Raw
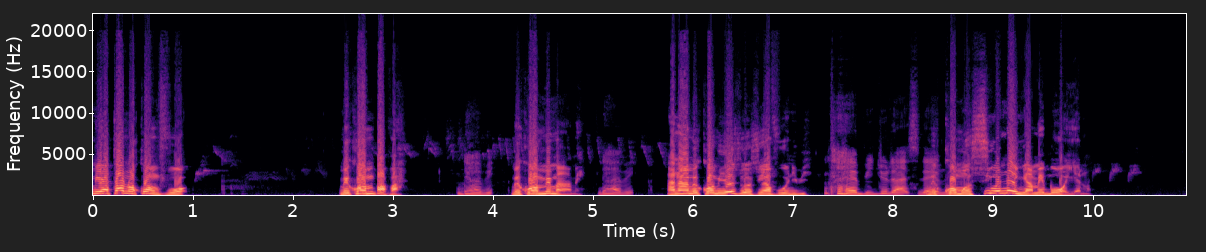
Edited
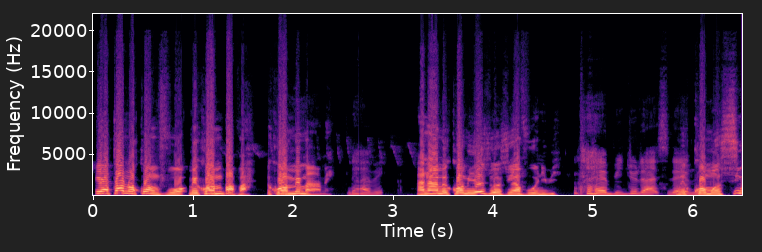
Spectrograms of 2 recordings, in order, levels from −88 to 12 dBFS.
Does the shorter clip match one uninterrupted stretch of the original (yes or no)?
no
